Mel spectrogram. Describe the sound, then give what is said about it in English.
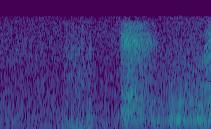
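A cat meowing faintly, with a couple of short, soft meows that rise out of a low background hiss. “But the cat has a lot to say.”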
